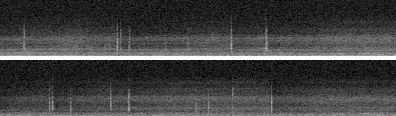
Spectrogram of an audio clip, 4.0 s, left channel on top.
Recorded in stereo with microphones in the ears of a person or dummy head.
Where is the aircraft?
50° left (ahead or behind); by 4.0 s 35° left (ahead or behind).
